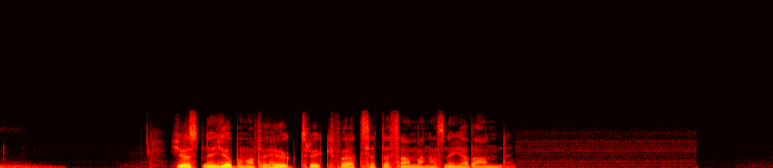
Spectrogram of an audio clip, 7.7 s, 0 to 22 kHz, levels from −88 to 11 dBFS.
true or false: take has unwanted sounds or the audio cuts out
false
